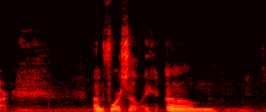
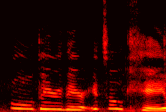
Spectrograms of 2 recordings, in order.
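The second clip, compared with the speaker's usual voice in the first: high-pitched soothing coo, slowing down; imitated sweet comforting; 10 semitones higher than usual. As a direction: console someone in a high, drawn-out voice. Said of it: "she's comforting him".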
